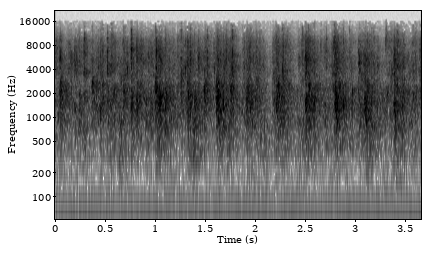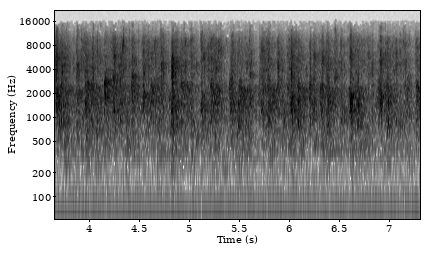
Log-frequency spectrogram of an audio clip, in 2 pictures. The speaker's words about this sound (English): who have served and are a veteran, if you would be so kind to allow us the opportunity to commend you and to stand, that we might honor you and maybe have a round of applause and then have a word of prayer for you today.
